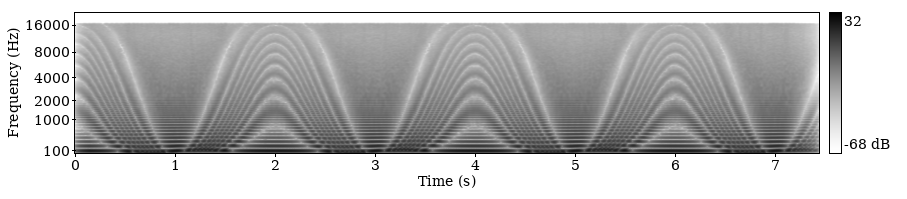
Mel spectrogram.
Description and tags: GALLE Florian 2013 2014 son1
**Production
Made using only Audacity :
- Generate a sawtooth wave (frequency 100 Hz, amplitude 0.4)
- Apply an effect phaser (15 phases, modify 157, depth 176)
- And apply a cross fade in and a cross fade out
**Typologie: Continu varié
**Morphologie :
Masse : son cannelé
Timbre harmonique : envoutant, sous-tension, méfiance
Grain : le son parait rugueux mais strident
Allure : le son comporte un vibrato (coté chantant)
Dynamique : l'attaque est plutôt abrupte mais sans surprendre l'oreille
Profil mélodique : variation serpentine
Profil de masse : se situe au niveau de la hauteur d'un son d'avion
electricity, voltage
